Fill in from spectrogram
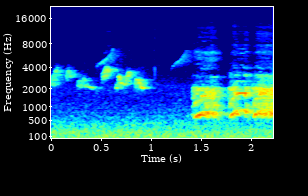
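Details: Red-whiskered bulbul kept in a cage, singing wild-style phleng pa phrasing: a smooth run of slurred, whistled notes dipping and rising, cut off by a loud rooster crow.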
